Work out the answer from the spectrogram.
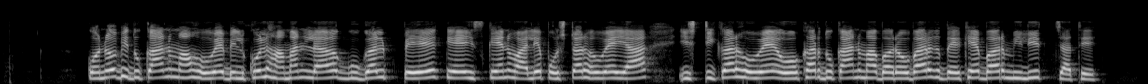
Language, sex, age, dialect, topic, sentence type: Chhattisgarhi, female, 18-24, Eastern, banking, statement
